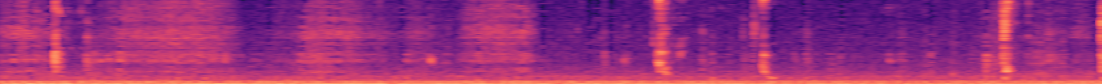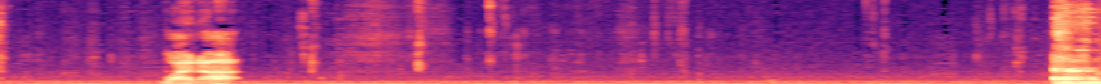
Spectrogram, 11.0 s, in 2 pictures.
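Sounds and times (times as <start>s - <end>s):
low car cabin hum: 0.0s - 11.0s
quiet chewing: 3.0s - 6.3s, 6.9s - 10.8s.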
